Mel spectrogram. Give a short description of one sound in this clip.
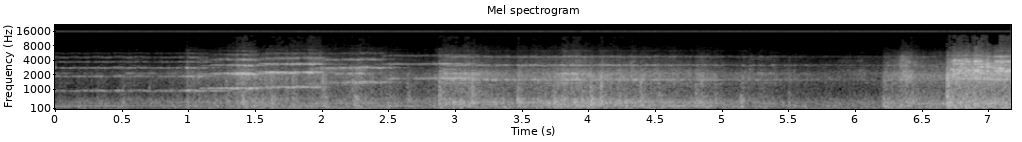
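A train rumbles closer along the tracks.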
